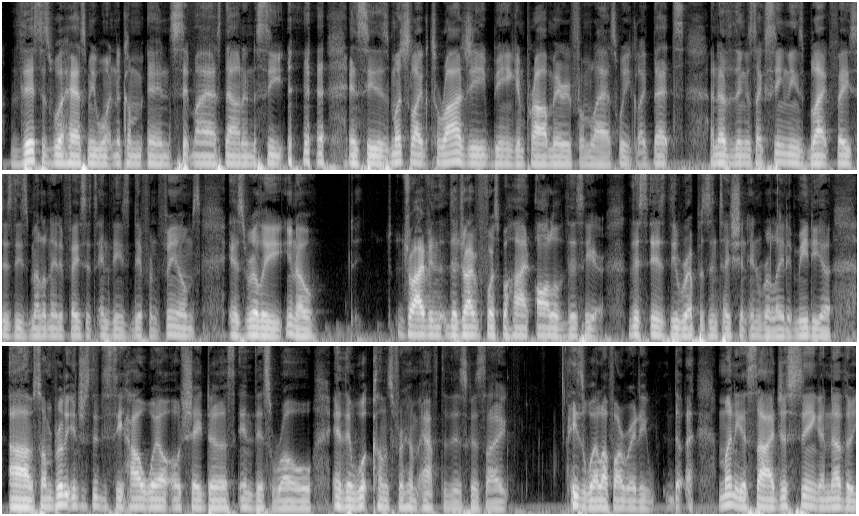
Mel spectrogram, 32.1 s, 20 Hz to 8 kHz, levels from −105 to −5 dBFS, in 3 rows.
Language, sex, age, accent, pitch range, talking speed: English, male, 20-39, American, 90-105 Hz, 185 wpm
